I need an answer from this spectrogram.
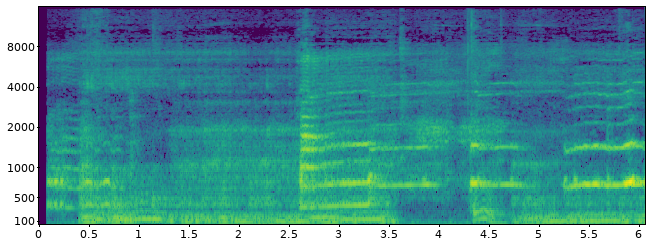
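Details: Pet dog during tug play making strange noises: a low, rumbling growl runs beneath sustained, howl-like whining tones that break off and return in bursts over about six seconds.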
